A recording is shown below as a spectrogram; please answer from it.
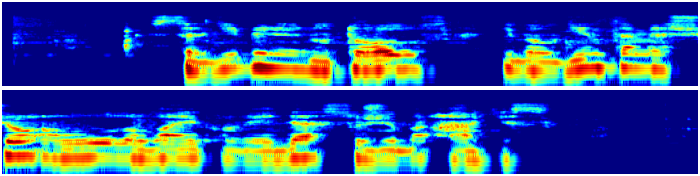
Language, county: Lithuanian, Telšiai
